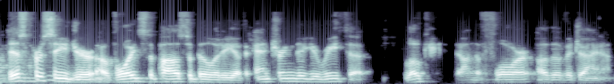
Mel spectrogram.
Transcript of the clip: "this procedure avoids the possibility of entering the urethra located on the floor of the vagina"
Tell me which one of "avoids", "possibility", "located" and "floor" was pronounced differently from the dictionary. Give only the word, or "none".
none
